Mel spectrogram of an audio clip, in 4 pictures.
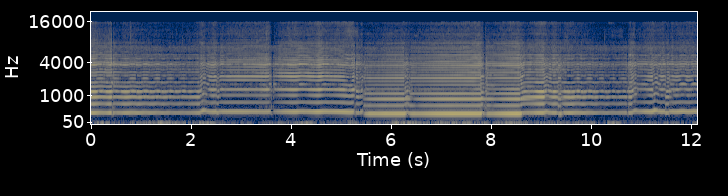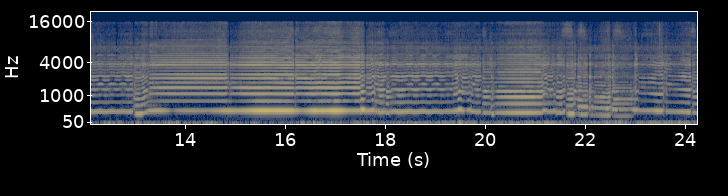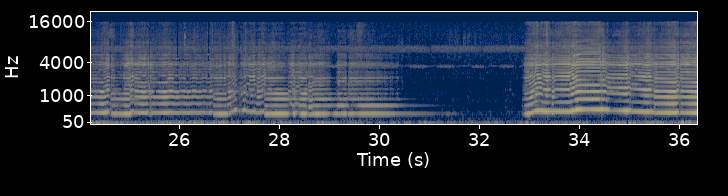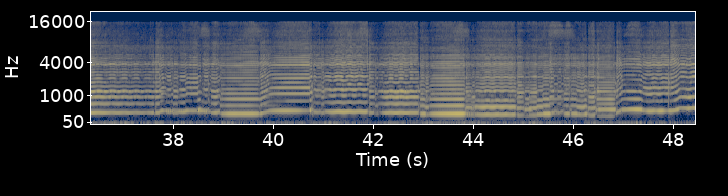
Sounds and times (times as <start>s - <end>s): Violin, fiddle: 0.0s - 31.4s, 32.7s - 48.4s.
